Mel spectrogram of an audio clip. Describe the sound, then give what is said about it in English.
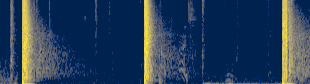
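Students fire handguns at cardboard targets about five yards away: three sharp, loud gunshots, each well separated by quiet, with faint small clatters between them. “And when you're ready, focus on the front sight and gently, gently, gently press those triggers.”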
